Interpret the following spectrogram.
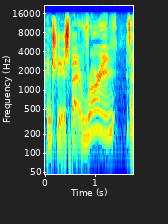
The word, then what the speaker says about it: Roran: So we get introduced, or maybe not introduced, but Roran. Is that how you say his name? Roran?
